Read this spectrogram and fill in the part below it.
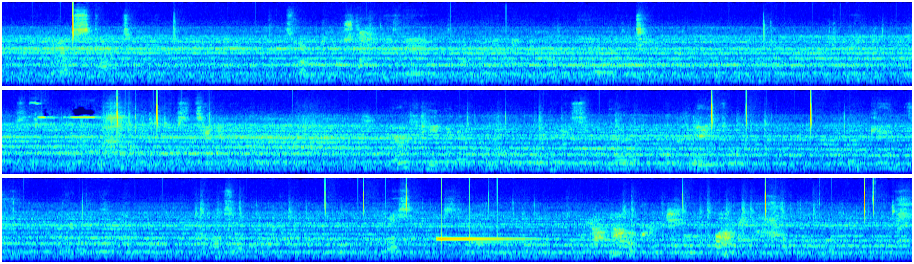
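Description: A train hums and rumbles steadily along the tracks.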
